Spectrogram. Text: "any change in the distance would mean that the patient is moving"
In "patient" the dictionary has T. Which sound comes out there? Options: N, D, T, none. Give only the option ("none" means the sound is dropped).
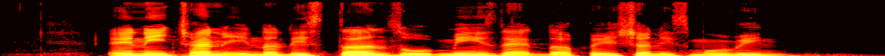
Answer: none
